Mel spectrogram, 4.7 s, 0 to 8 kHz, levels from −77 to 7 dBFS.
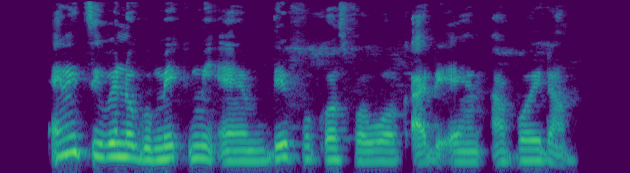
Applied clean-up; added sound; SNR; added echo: none; none; none; none.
